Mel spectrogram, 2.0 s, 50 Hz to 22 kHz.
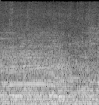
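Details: Sahiwal bull calves for sale at the opening of Ambari cattle market in Dinajpur on 10 July: a drawn-out harmonic moo holding steady in pitch over a dense crowd hubbub and talk.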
